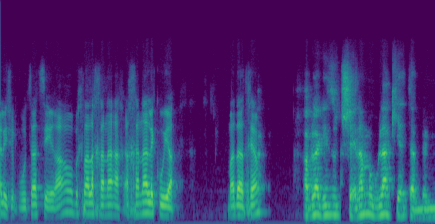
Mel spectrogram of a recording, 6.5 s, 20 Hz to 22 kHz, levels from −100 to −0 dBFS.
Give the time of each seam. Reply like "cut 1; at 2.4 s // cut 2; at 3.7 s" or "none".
cut 1; at 5.1 s

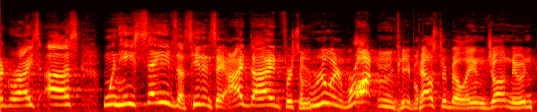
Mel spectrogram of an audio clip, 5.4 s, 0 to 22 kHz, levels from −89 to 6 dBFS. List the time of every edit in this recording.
cut 1; at 3.1 s // cut 2; at 4.2 s

